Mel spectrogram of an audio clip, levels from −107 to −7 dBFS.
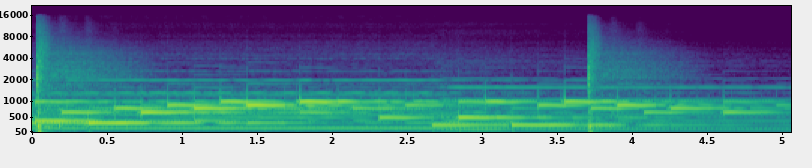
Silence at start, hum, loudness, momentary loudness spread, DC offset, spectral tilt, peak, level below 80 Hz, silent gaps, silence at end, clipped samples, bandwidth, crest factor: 0 s; none; -28 LUFS; 8 LU; under 0.1%; -6.5 dB/octave; -10 dBFS; -48 dBFS; none; 0 s; under 0.1%; 12.5 kHz; 18 dB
